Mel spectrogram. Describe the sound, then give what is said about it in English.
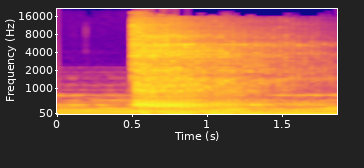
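A person doing a horse-lips breathing exercise blows air through loose lips on an exhale in a loud, buzzing horse-like flutter that starts after a brief quiet moment and continues steadily, rapidly pulsing, until the end. “You'll take an easy breath in, and then as you exhale, gently bring your lips together and blow air through your lips. Might sound a little bit like this.”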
